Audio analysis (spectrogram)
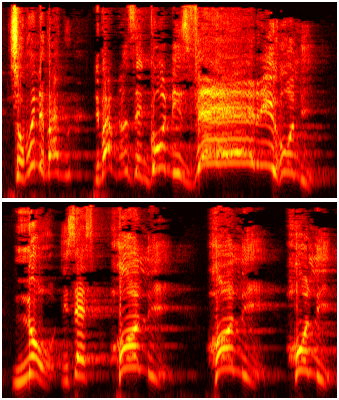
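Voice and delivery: holy cried out high each time, falling; emphasis on holy. Shown as a demonstration. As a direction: build the threefold holy to a peak. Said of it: "they use repetitions for emphasis".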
